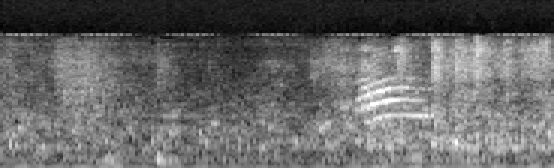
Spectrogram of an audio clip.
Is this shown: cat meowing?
yes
